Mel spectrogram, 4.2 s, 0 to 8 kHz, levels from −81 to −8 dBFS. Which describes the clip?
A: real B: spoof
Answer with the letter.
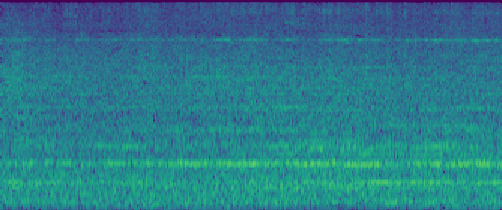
A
